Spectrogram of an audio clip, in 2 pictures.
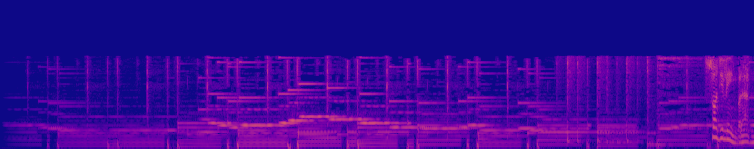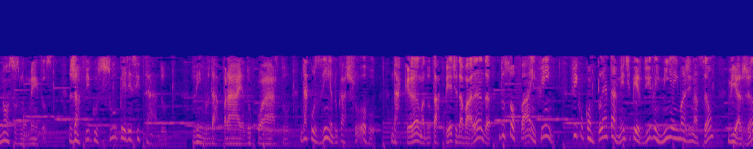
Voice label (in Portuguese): LEMBRANÇAS-M, Telemensagens Sensuais masc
